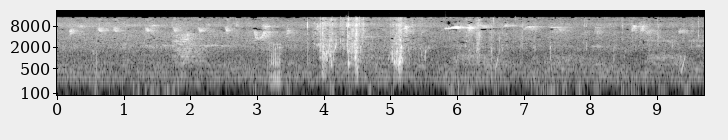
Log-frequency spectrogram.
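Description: A wild boar grunts as it wallows in a muddy puddle, with a cluster of loud grunts and snorts in the middle. Small birds chirp throughout.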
